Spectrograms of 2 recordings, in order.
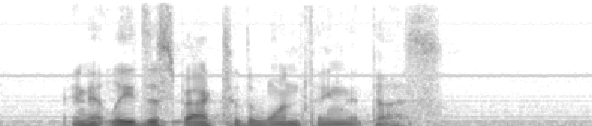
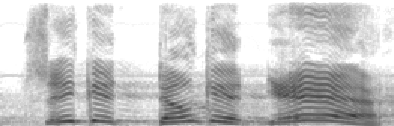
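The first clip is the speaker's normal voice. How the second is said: mock Jesus cheering; 13 semitones higher, 5 dB louder, much slower than usual. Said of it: "Jesus was like".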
